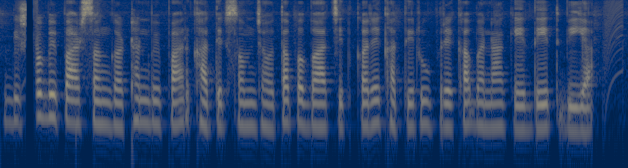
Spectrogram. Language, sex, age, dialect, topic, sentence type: Bhojpuri, male, 25-30, Northern, banking, statement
